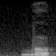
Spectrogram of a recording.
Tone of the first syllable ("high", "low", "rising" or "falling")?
falling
